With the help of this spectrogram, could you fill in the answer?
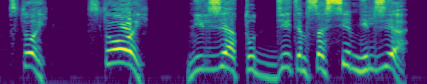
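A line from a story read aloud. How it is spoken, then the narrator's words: Shouting. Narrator (Russian): кричала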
